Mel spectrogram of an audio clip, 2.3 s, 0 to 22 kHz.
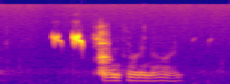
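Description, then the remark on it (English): Two sharp, high chirping calls from a wild type 4 red crossbill coming in to decoy birds, on July 14th around 7:39 p.m., followed by a voice-like tone, then a few fainter, brief call notes trail off at the end. “there's a wild type 4 crossbill around here. And it's coming into the decoys now.”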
